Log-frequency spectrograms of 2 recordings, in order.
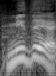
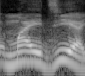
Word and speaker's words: Midea: Midea или Midea, если уж правильно произносить, но у нас именно вот первый вариант как-то прижился.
